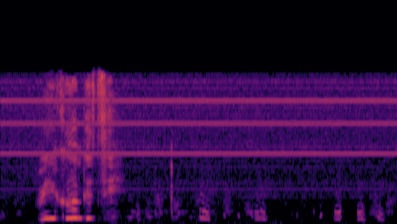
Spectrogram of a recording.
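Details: Newborn Chihuahua puppies from a litter of three, two boys and a girl, born to the mother Sweet Pea: two loud, high, arching squeals in quick succession, then a scattered string of fainter short squeaks over the following seconds.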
